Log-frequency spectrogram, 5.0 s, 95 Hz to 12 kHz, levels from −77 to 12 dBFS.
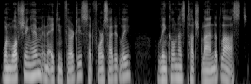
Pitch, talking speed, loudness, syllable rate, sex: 125 Hz, 165 wpm, -20 LUFS, 5.4 syllables/s, male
